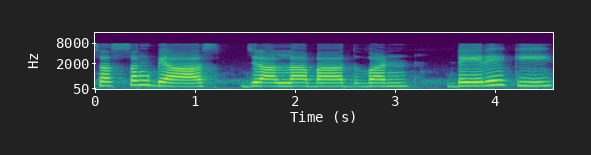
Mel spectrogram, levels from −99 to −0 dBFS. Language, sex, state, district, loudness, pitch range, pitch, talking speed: Hindi, female, Punjab, Fazilka, -12 LUFS, 220-250 Hz, 225 Hz, 80 wpm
